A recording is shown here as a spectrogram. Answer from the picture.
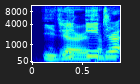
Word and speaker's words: Hydra: Yes, we went to I think it's I want to say Hydra, but I think it's pronounced Idra.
